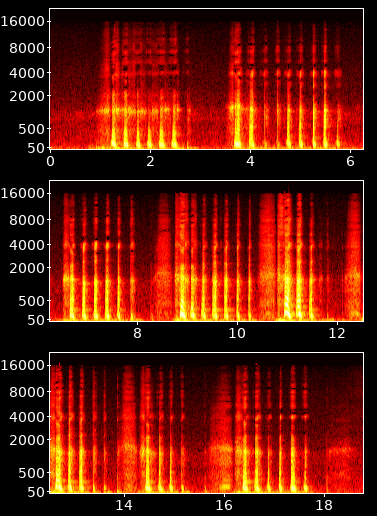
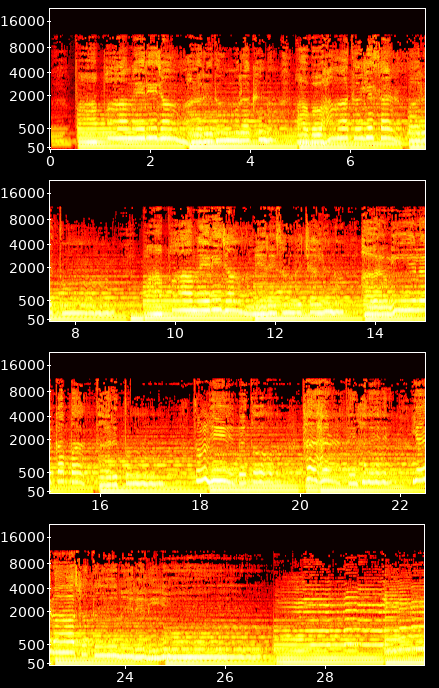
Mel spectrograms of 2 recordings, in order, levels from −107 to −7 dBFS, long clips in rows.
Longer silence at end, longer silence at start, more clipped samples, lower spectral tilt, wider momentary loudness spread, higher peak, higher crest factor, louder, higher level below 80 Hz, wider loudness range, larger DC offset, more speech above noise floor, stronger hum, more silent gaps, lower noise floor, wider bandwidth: first, 1.1 s vs 0 s; first, 0.95 s vs 0 s; neither; about the same, -8 dB/octave vs -7.5 dB/octave; first, 23 LU vs 8 LU; about the same, 0 dBFS vs 0 dBFS; first, 26 dB vs 14 dB; second, -25 LUFS vs -16 LUFS; second, -46 dBFS vs -22 dBFS; first, 8 LU vs 3 LU; neither; first, 40 dB vs 21 dB; neither; neither; first, -61 dBFS vs -35 dBFS; first, 14 kHz vs 11.5 kHz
